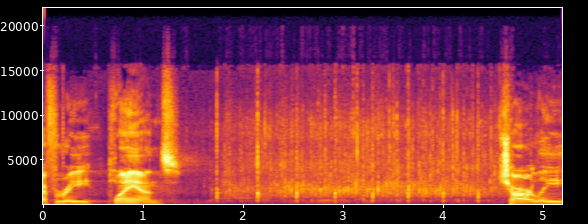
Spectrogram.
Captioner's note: audience applauds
